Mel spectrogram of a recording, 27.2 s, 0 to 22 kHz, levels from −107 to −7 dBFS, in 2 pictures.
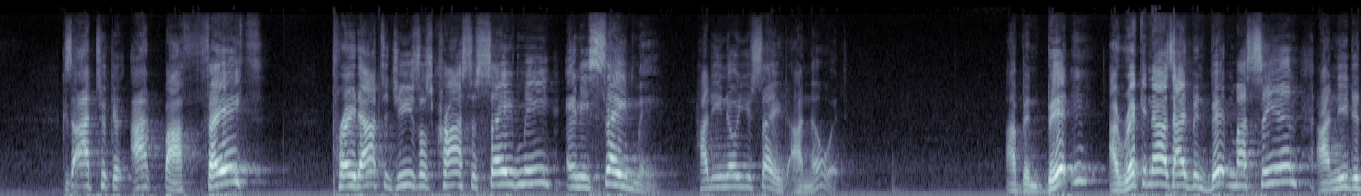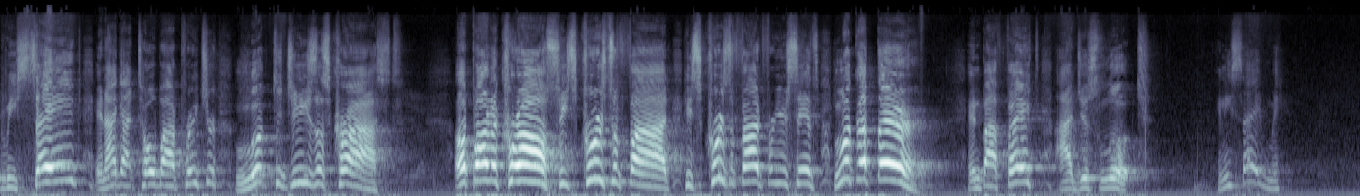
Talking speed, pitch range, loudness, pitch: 170 wpm, 170-285 Hz, -26 LUFS, 235 Hz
